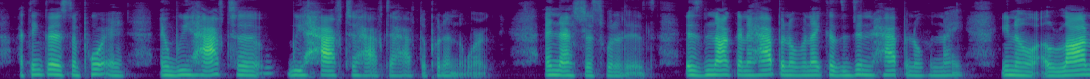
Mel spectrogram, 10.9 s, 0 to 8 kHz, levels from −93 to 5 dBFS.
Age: 20-39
